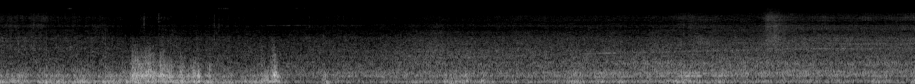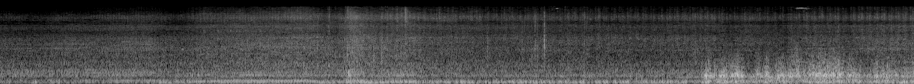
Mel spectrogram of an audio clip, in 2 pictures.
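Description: A motorcycle engine hums as the bike approaches and grows louder.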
